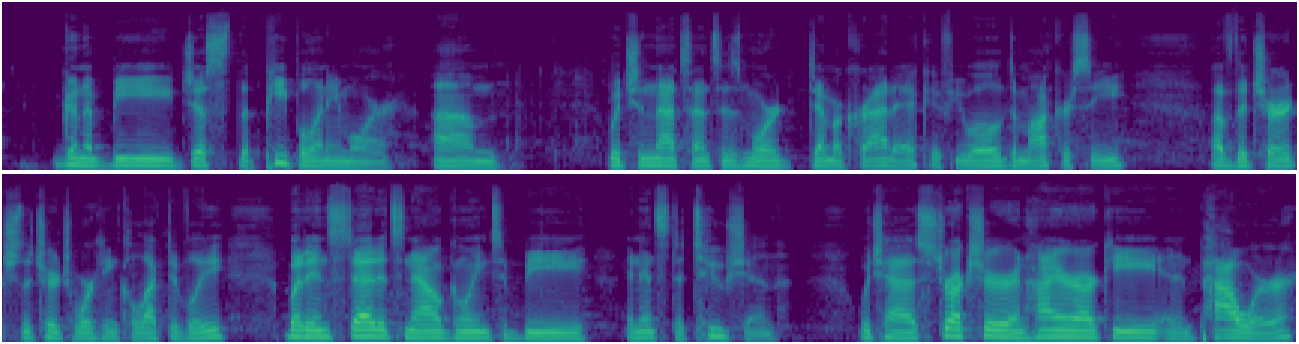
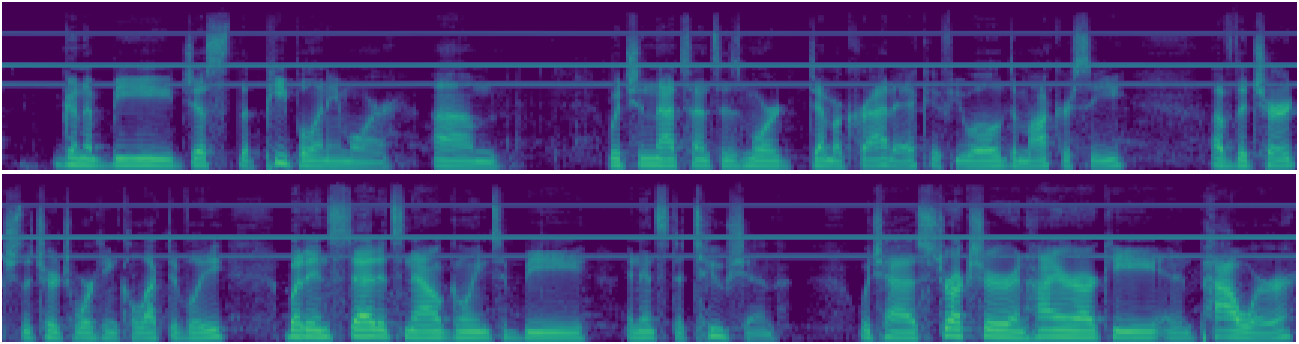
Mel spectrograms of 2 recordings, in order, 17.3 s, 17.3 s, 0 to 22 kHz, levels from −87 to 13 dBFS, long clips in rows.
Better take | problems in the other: first | high-pitched whine; noticeable; throughout; 4.5 kHz, 15 dB below the speech

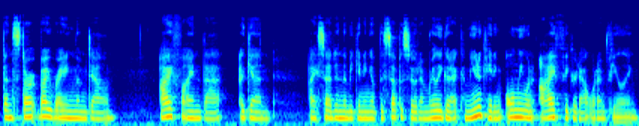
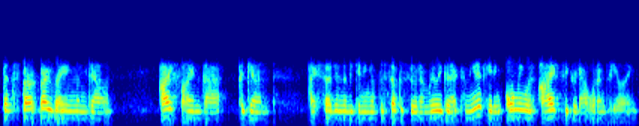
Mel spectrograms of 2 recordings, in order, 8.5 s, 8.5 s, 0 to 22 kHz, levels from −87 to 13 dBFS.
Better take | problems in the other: first | phone-call audio; poor line

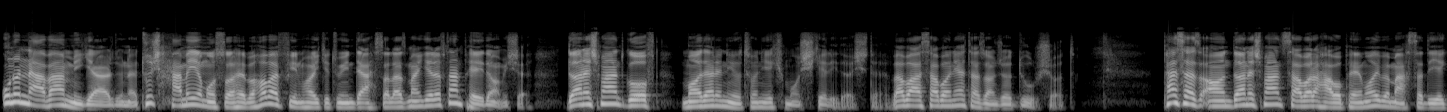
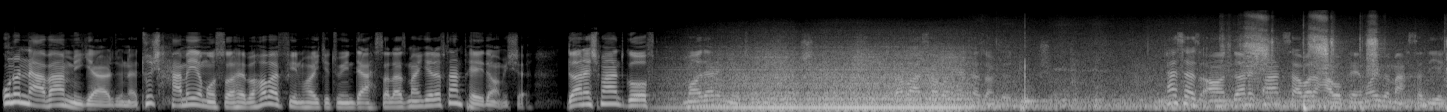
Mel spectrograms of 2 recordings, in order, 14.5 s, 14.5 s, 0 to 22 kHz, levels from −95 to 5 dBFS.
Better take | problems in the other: first | household noises; very loud; from 7 s on; 3 dB above the speech

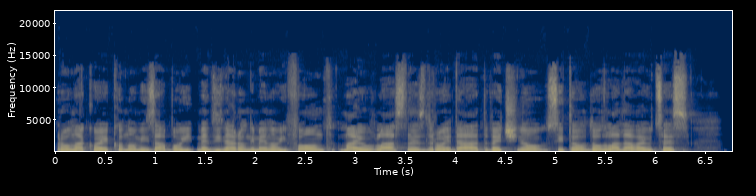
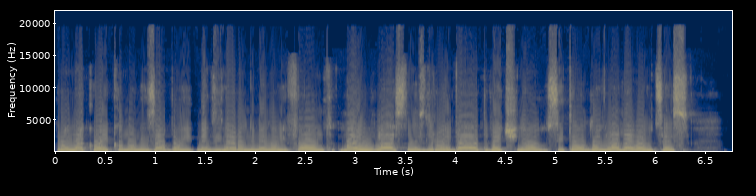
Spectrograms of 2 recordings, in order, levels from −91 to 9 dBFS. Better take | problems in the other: first | distortion; heavy; 35% of the sound clipped

